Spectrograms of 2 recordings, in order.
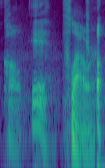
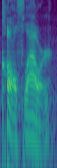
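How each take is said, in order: First: The middle i sound is clearly pronounced. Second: The middle i sound is dropped. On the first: The speaker calls it right. "There's an I in there. You have to pronounce it" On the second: The speaker calls it wrong. "Not cauliflower"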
